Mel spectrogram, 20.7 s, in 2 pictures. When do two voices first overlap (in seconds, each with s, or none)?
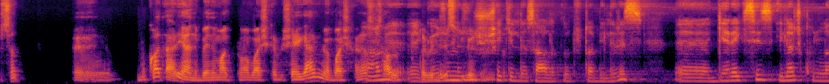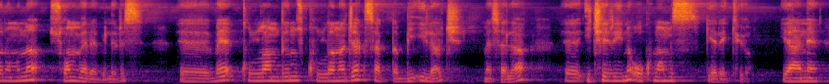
4.5 s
